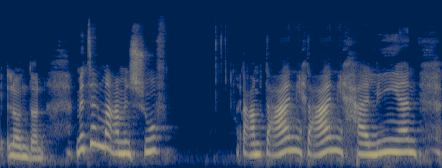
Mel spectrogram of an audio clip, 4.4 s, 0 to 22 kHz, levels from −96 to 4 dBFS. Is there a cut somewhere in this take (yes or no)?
yes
